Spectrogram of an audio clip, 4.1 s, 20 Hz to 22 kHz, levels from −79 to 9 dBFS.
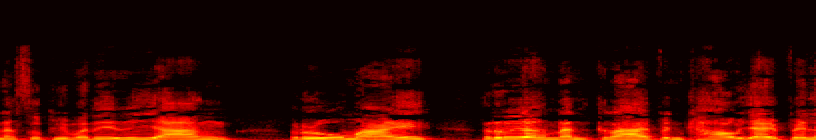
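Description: Across the whole clip the speech has the marks of HE-AAC compression at a low bitrate, likely the codec coding only the lower band and synthesising the treble by spectral band replication, which fits a rate around 24 kbps. The upper range is copied up from lower bands and shaped by a coarse envelope, so its harmonics don't line up with the real ones. The s sounds come out gritty and lispy, with a metallic sheen that is plainly audible.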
